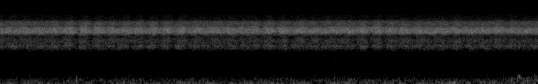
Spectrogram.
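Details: Summer cicada song: a dense, shimmering buzz with a soft, uneven pulsing of about three beats per second. It continues unbroken over a quiet low background.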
